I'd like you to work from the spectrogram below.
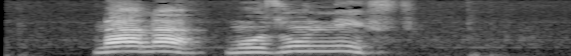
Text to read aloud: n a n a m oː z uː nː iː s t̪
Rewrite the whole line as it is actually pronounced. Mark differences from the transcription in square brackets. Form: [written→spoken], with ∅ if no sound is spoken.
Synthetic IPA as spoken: n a n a m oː z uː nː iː s t̪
